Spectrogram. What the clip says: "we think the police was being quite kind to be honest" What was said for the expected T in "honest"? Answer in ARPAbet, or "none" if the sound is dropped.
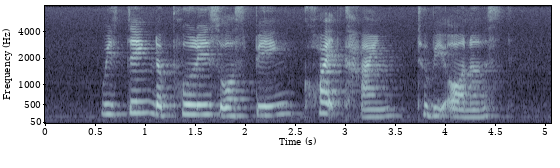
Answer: T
